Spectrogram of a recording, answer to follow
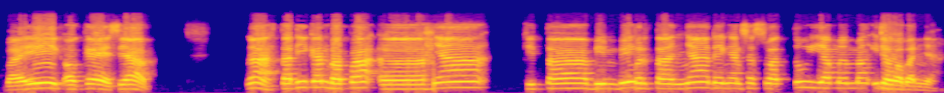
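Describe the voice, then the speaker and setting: A man's voice: high voice, slow pace. A man teaching an Arabic class, explaining patiently step by step and calling on students by name to answer.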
